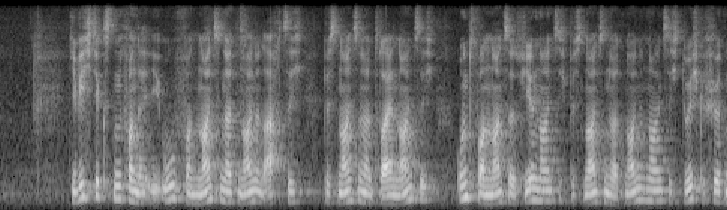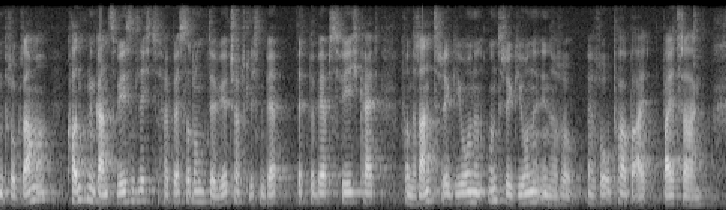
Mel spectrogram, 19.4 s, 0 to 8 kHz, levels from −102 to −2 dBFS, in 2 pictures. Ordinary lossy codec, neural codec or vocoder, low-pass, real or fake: none; none; 7.2 kHz; real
